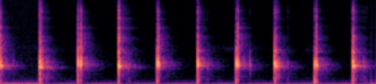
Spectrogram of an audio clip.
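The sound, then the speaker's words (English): Two halves of a dried coconut shell, its meat scraped out, played as a percussion instrument and struck against each other in a steady clip-clop rhythm, like horses: about nine sharp woody clacks at even intervals, resonant and bright, with no talking. “I know it sounds like horses, but it's a coconut shell, where I scraped out the coconut meat, dried it out, and cut it in half. And I am striking it against itself.”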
